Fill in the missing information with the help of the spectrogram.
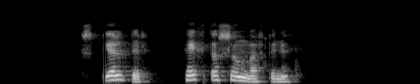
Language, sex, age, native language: Icelandic, female, 60-69, Icelandic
